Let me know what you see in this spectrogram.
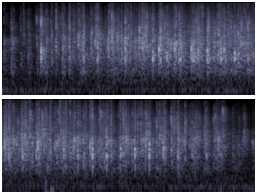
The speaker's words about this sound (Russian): Ну-ка, ребят, поаплодируйте настолько, насколько у вас энергии вот сейчас есть.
